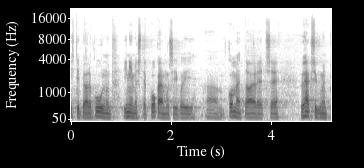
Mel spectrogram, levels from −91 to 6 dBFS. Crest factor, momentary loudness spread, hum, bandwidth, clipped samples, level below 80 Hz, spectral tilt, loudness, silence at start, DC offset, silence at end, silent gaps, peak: 20 dB; 10 LU; none; 17 kHz; under 0.1%; -66 dBFS; -6 dB/octave; -33 LUFS; 0 s; under 0.1%; 0 s; none; -12 dBFS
